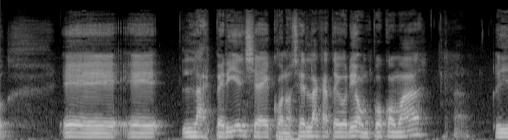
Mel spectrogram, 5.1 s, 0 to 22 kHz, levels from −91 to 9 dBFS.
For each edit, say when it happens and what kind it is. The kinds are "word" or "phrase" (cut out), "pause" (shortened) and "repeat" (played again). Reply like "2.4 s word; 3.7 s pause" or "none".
none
